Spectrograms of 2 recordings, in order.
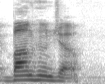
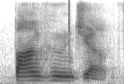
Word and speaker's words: Bong Joon-ho: Bong Joon-ho. – Bong Joon-ho.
